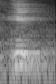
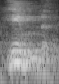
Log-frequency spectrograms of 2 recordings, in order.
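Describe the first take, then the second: First: The final n is silent. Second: The final n is pronounced. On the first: The speaker calls it right. "on va dire him et non hymne" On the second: The speaker calls it wrong. "le N ne se prononce carrément pas"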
